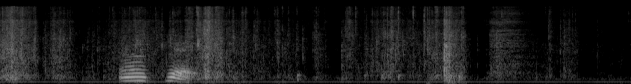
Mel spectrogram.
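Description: Plastic packaging of a Sunbeam Centurion 45-31 smoke detector is torn open, crinkling and crackling in bursts over a steady hum, with a few brief spoken words in between.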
